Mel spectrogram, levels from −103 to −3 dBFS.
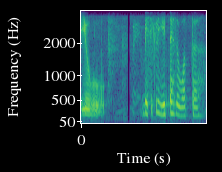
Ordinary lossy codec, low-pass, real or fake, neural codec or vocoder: Opus, 64 kbps; 3.6 kHz; real; none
